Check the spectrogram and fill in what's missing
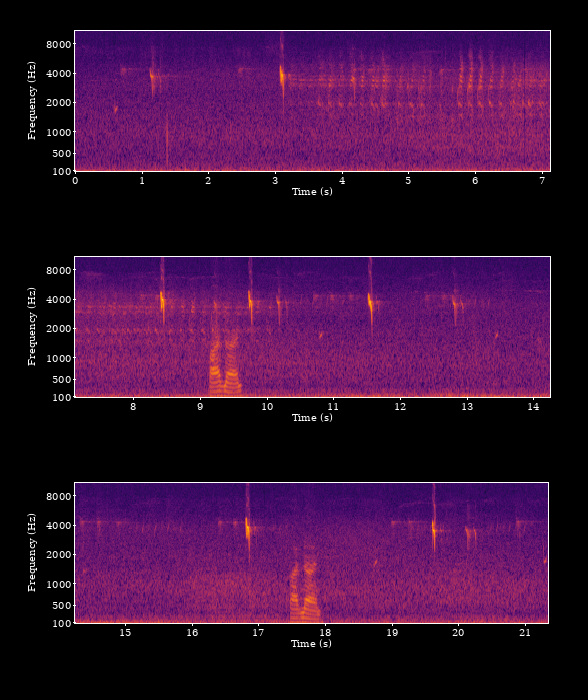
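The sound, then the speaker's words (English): Sharp, high kip notes from wild red crossbills, including a red male, sound at scattered intervals over a steady low rumble, with two brief harsher chattering bursts partway through. No one speaks. “The wild crossbill is here.”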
